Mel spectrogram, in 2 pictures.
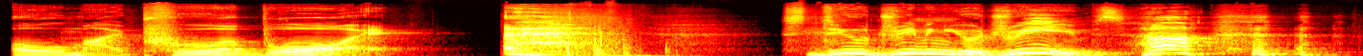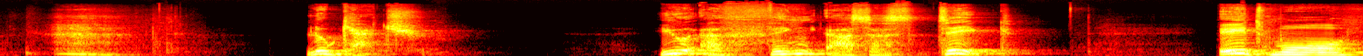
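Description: An actor playing a kindly older clerk in a radio drama, teasing and indulgent, with sighing, drawn-out speech. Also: mid-range voice, sing-song, fairly bright tone, full character voice. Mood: fond teasing.

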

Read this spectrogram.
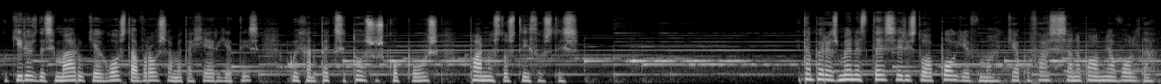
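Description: A woman's voice: lowish voice, fairly even intonation, natural voice. Introspective young woman played by an actress over music. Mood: reflective. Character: young lonely woman, quietly curious laboratory employee narrating her story. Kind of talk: literary radio play narration and dialogue.

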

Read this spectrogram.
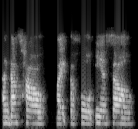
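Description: A woman's voice: mid-range voice, little pitch movement, measured pace, fairly bright tone, lo-fi sound. A woman from Somalia who moved to London, chatting informally as an interview guest and telling her own story. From born in Somalia, moved as a child to Saudi Arabia, then London. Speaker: interview guest, online English teacher. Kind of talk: casual personal storytelling in an interview.

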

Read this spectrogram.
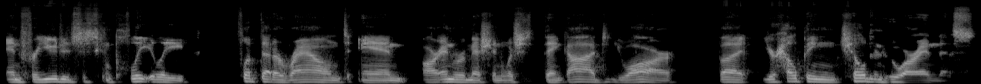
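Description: Bright-voiced male interviewer, halting. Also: on the low side, low-quality recording. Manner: halting, restarts phrases. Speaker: interviewer, host. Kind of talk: conversational interview.

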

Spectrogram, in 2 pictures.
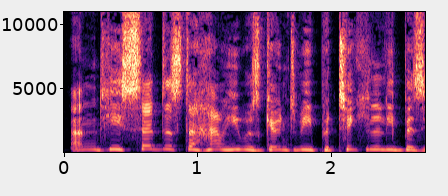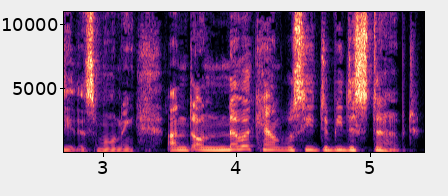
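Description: A man's voice: high-pitched, animated, fast, a bit bright, pitched above the performer's own voice. A man voicing a respectful, eager young hedgehog boy with humble, rustic speech in a storybook reading. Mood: respectful, informing. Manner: deferential, rustic ungrammatical speech.

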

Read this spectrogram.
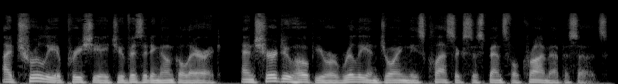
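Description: A man's voice: low-pitched, quick pace, darkish tone, no room sound, clean studio sound. A man hosting a classic radio series, reading a folksy scripted introduction. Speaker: online host introducing old radio episodes.

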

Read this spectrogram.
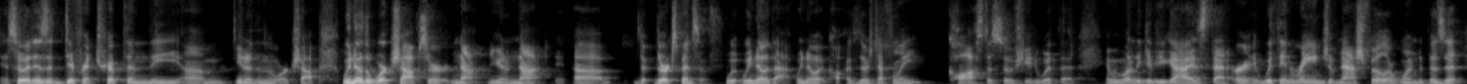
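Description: Upbeat bright-voiced man in his thirties. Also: on the low side, fairly even intonation, a little fast. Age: 30s. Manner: upbeat, chatty, frequent restarts and fillers. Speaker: photography mentor and host. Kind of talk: casual livestream chat.

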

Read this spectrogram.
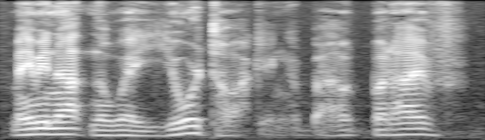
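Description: Husky, guilt-ridden loner man. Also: fairly low pitch, fairly even intonation. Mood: subdued, regretful. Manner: hesitant, confessional, halting. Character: weary, guilt-ridden small-town loner man, secretive, feared by kids. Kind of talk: naturalistic audio drama acting.

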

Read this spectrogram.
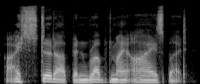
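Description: A man's voice: lowish voice, fairly even intonation, normal speed, darkish tone, dry recording, clean studio sound. A man reading a scripted first-person spooky story as a podcast narrator. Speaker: podcast host reading listener stories.

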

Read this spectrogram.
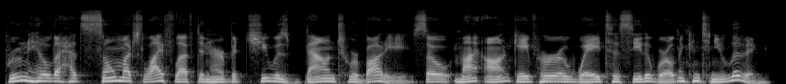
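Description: A man's voice: medium pitch, normal speed, few pauses, darkish tone, natural voice. A man voicing a stern, plainspoken female cougar with folksy country phrasing in a storybook. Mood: wistful, explaining. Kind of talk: storybook character voice.

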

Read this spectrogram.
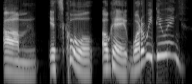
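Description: Slow-talking, lively-pitched man bantering. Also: dry recording, studio quality. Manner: slow, teasing banter with ums and laughs. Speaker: podcast co-host. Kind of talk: casual chat.

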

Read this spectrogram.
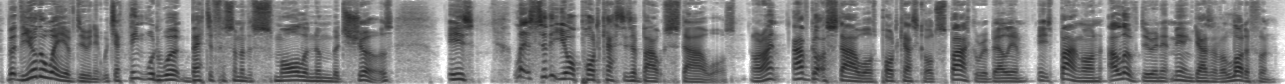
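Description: A man hosting a solo podcast, giving direct, energetic advice while sounding slightly nasal from a cold. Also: a little high, brisk, no room sound, studio quality. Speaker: podcast host.

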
